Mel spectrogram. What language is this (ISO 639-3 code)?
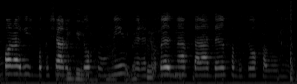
heb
